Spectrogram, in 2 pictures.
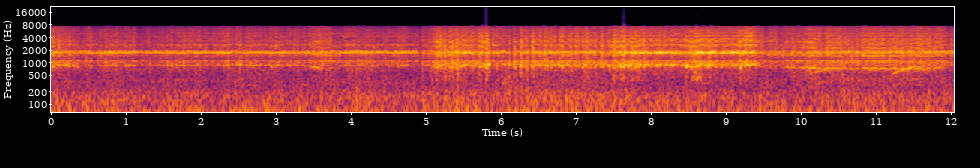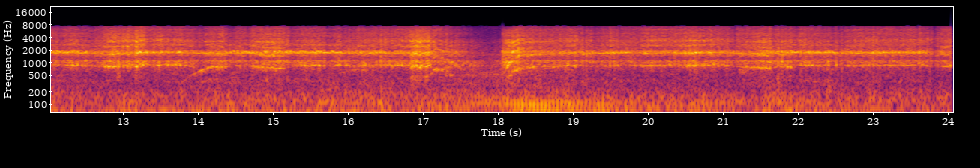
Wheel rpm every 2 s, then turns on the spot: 230, 230, 230, 230, 220, 220, 220, 220, 130, 210, 220, 230.
none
